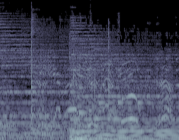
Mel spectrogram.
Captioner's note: people cheering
